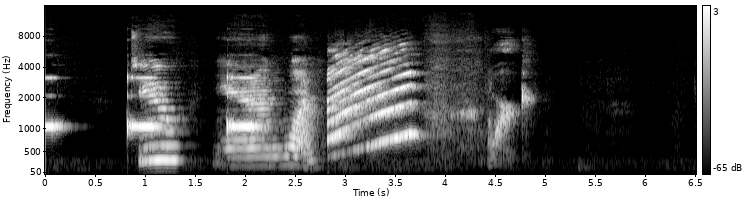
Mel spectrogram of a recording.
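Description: Workout interval timer giving three short beeps at one pitch, a second apart, mixed with voice-like sounds. It ends in a longer sound that slides upward in pitch.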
